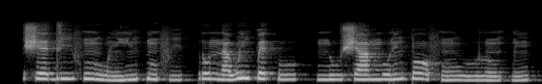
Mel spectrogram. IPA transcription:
ʃ ɛ˦ d i˦ f ũ˦˨ w ĩ˨ j ĩ˨˦ k͡p ũ˦˨ f i˧ | ɾ o˦ n a˧ w ĩ˦ k͡p ɛ˦˨ k͡p u˧ | n u˨ ʃ a˧ m o˧ ɾ ĩ˦ k͡p ɔ˦˨ f ũ˨ w u˨ l ũ˨ k͡p ĩ˨˦

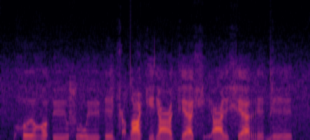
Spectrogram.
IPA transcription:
χʷ ɯː ʁʷ ɯ ʔ yː sʷ œ w yː ʔ ɪː kʲ ḛ dˤ yː kʲ e ɾʲ e ʕ œ kʲ aː xʲ ḛ ʕ ɪː xʲ a r ɪː d ɪː

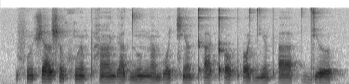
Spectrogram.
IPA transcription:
f ũ ʃ a ʂ ɐ̃ xʷ ɐ̃ pʰ ã ɡ a d ũ ŋ ã b ɔ t͡ɕ ɐ̃ kʼ a kʼ ɔ pʼ ɔ dʲ ɐ̃ pʼ a | dʲ ʊ

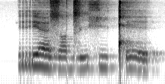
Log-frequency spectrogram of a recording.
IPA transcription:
rʲ æ z ɒ d͡z i x i ǃʼ e

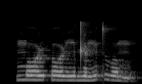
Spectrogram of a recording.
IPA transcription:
m oː ɭ θ oː ɳ ŋ ɪ d ɳ ə ŋ ø t v o m

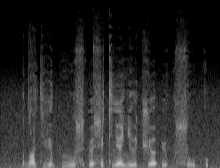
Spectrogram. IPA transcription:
d ɑ̤ tʲ vʲ a kʷ ʎ ṳ s ʔ ʏ s ʏ tʲ lʲ a ʎ ɨ t͡ʃ ʏ ə̯ ʔ y kʷ s ṳ k

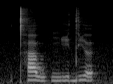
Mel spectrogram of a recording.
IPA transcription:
t̪ʰ a˥˨ w | ŋ i˩ d i˥˨ ə̯

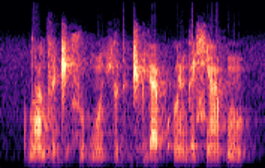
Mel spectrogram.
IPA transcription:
dˤ æ̃ d͡z ə d͡ʒ ɛ̰ sʷ ɛ b ũ ç ʊ d ɛ̰ d͡ʒ ɔ̰ j æ p ɔ̰ l ɛ̃ ɡ æ ɕ æ̃ p ũ

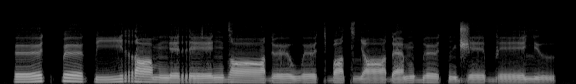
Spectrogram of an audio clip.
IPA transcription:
øː t k͡p øː k͡p iː r ɑː m ŋ eː r eː ŋ d ɑː ɗ øː w øː t ɓ ɑ t ʎ ɑː ɗ æ m ɡ͡b øː t n d͡ʒ eː b eː lʲ ɯ

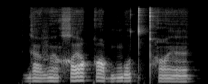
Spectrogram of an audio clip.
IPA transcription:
ɡ æ v ɛ̃ χ ɛ q æ b ŋ o t qʰ ɛ̃

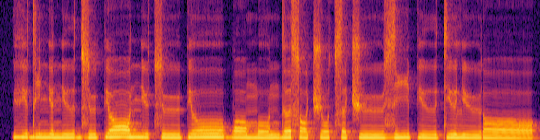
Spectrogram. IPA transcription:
vʲ ɨ d i nʲ ə nʲ ɨː d͡z ʉ pʲ ɔː nʲ ʉ t͡s ʉː pʲ oː b ɔ m o n d ə s ɔ t͡ʃ o t͡s ə t͡ʃ ʉː z i pʲ ɨː tʲ ɨ lʲ ʉː ɾ ɔː

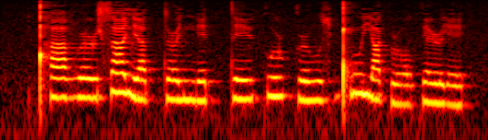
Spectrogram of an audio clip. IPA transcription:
ǃʰ a˨ v ə˞˨ ɭ s a˦ lʲ a˨ tː ə˞˨ lʲ ŋ e˨ tː e˨ y̯ k u˦ ɭ k ɹ u˨ z ǃʼ u˦ j a˦ k ɭ u˨ lˠ k e˦ ɭ j e˦

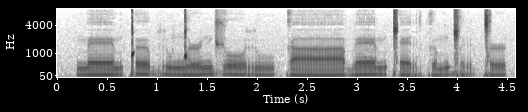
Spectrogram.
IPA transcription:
m ɛː m ǃ əː b r u ŋ͡ǃ ə˞ n d͡ʒ oː r uː k aː b ɛː m ǁ ɛ r k ə m ɡ͡ǁ ə r ǀ ə˞

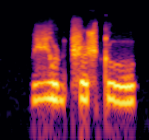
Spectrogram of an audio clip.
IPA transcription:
ʑ u ɖ ʈ͡ʂ ɵ ʂ ʈ u

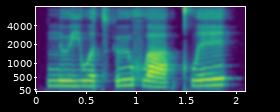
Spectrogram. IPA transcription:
n ʉ j u ə̯ t͡sʼ ʉ xʷ a | kʷʰ e

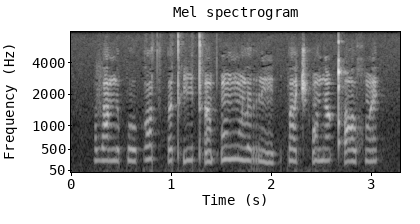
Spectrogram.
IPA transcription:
v a ŋ ɘ p o ɡ ɒ t͡sʼ ə tʼ i tʼ ɐ̃ pʼ õ ŋ õ l ə r ĩ | p ɐ t͡ʃʼ ɔ̃ d ẽ qʼ ɔ χʷ ẽ

